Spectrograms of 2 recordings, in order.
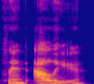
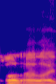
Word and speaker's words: Plantally: Andy Andy is from plant Aly or plant alley how do you say it it's I want to say plant Ally it should be plant Ally but I've kind of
